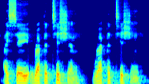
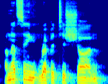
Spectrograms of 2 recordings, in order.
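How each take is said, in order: First: Repetition with a light eh in the middle syllable; eh vowel. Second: Repetition with a clear ah in the middle syllable; ah vowel. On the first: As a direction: say repetition with a quick eh. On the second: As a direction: say repetition with ah, not schwa. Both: Shown as a demonstration. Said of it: "more of an eh sound than an ah".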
